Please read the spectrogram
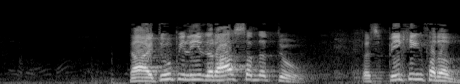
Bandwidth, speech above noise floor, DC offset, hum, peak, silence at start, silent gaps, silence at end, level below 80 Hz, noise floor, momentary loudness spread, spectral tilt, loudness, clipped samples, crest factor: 7.2 kHz; 35 dB; under 0.1%; none; -2 dBFS; 1.3 s; none; 0 s; -48 dBFS; -50 dBFS; 13 LU; -5 dB/octave; -16 LUFS; under 0.1%; 14 dB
